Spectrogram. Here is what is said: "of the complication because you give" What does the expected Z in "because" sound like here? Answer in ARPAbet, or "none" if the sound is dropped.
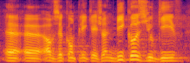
Z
